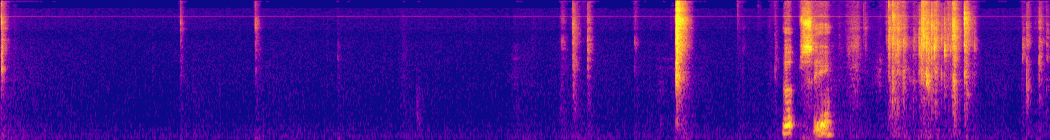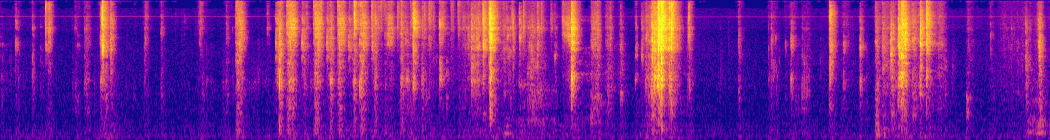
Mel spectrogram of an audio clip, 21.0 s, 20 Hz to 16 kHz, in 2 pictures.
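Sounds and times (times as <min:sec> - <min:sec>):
rubber grip clicking and rubbing: 0:08.6 - 0:20.2.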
